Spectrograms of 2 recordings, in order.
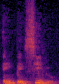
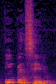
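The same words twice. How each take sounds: First: Said in the usual way. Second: "Empecilho" said as "impecilo", i first and no lh; wrong pronunciation. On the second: Shown as a demonstration. Teacher to class, demonstrating the common error. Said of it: "O certo é dizer empecilho".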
